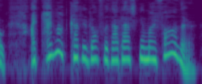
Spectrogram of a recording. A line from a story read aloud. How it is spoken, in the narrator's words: Wang Lung cried out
